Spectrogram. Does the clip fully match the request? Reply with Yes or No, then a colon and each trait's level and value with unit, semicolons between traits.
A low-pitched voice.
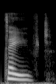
No: high, 225 Hz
